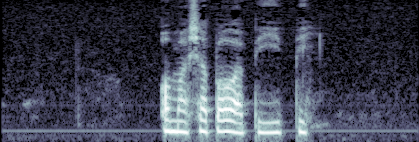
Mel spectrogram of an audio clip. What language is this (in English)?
Koti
